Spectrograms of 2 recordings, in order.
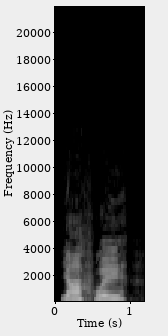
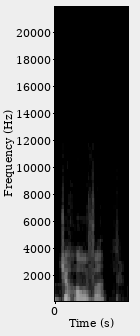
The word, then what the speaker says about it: Yahweh: The man's name means Yahweh saves. Yahweh is God's Old Testament name. His name is not Jehovah. There is no J or V in the Hebrew alphabet. They could not have pronounced it, let alone spelled it.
